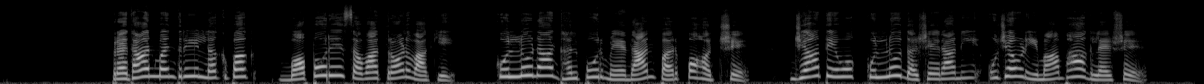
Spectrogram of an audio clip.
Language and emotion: Gujarati, neutral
